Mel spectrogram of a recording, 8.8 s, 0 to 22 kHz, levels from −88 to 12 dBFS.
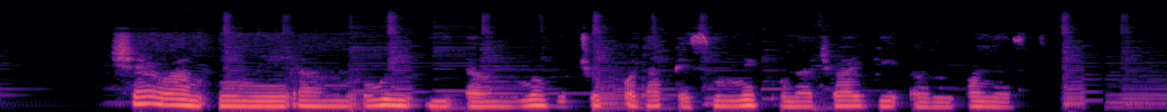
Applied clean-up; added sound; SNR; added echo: classical method log-MMSE.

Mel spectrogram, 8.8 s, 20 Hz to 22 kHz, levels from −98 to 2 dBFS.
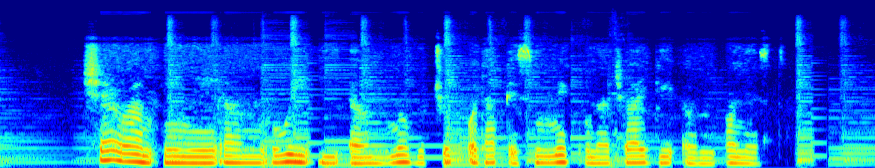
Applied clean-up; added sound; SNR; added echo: none; Guitar; 19 dB; none.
